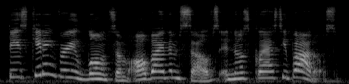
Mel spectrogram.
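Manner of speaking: a hint of a gentle giant, eager; big friendly giant voice. BFG's speech in read-aloud story.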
